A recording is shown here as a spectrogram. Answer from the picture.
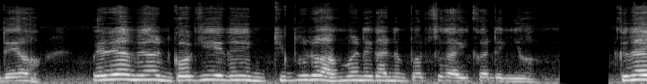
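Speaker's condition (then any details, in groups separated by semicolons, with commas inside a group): Brain lesion disability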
